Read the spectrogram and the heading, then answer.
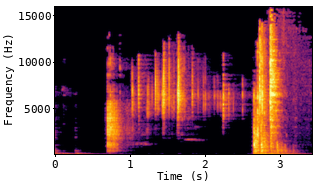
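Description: Three six-sided dice (3D6) are rolled to see how strong a burning hands spell is: a short rattle, then a scatter of light, bright clicks as they tumble, ending in a louder burst of clattering. No one speaks.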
